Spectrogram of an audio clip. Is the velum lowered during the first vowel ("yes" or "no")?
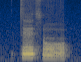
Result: yes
